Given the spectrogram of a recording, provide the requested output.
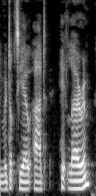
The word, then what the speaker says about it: reductio ad Hitlerum: Well, let's hear Tom using the reductio ad Hitlerum. Is that how you say it? – Yeah, that's right.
